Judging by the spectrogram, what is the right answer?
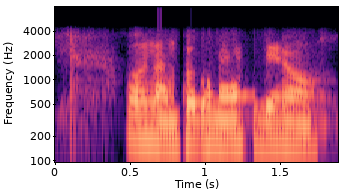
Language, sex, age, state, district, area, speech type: Assamese, male, 18-30, Assam, Majuli, urban, conversation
